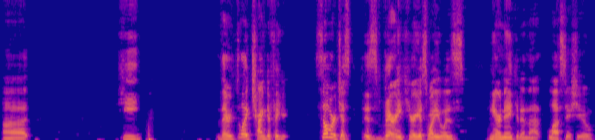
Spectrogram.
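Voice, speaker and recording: Podcast host, slow pace, mid-range pitch, halting, low-key, casual recap chat. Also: animated, fairly bright tone.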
